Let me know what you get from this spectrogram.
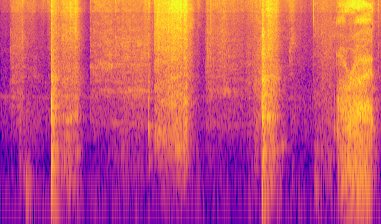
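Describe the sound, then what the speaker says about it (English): Excess thinset mortar is scraped off a bathroom floor being tiled, giving several rough rasping scrapes in separate bursts, moderately close, with quiet gaps between them and no talking. "So I'm scraping this extra thin set out of my way"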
